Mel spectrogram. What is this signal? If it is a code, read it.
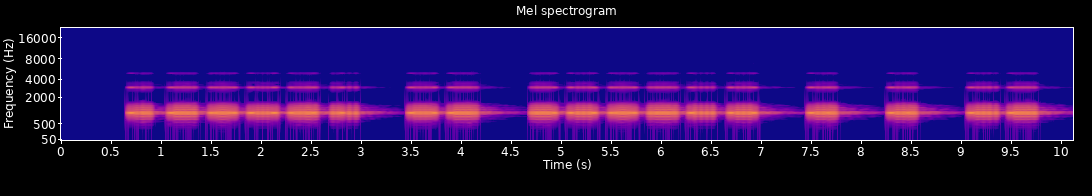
Hellschreiber (Feld-Hell, 122.5 baud), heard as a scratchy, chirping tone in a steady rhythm, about 980 Hz. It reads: KB0NGY DE 9A0SLA R R FB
